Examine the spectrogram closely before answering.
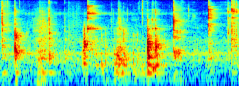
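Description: Serving from a stainless steel pot with a wooden spoon: the spoon knocks and scrapes against the pot and plate, making about eight sharp, irregularly spaced clinks and knocks.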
